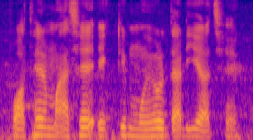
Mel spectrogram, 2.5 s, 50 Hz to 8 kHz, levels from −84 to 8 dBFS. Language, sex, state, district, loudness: Bengali, male, West Bengal, Alipurduar, -16 LUFS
